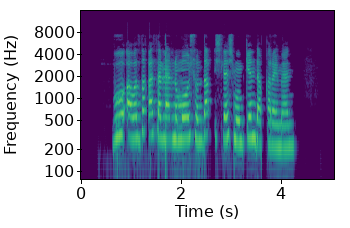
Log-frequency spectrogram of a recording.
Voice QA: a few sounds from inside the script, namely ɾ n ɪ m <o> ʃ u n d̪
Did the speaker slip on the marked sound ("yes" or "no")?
yes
